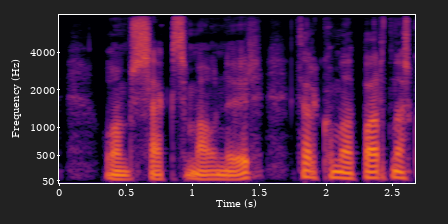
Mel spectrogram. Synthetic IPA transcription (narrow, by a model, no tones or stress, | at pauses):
ɔɣʏmsɛksmaːwnʏɾ̥θɛɾaɾkʰɔːmaðpaɾt̪nask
